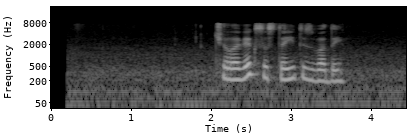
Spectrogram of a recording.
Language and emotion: Russian, neutral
